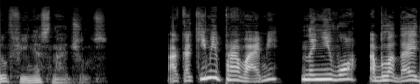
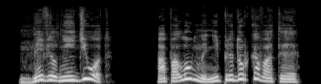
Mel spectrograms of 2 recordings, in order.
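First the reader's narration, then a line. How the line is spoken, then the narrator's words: Exclaimed. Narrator (Russian): воскликнула Гермиона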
